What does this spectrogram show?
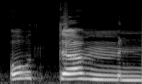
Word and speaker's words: automne: Ici, O, on l'écrit M. Automne, mais on dit automne.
